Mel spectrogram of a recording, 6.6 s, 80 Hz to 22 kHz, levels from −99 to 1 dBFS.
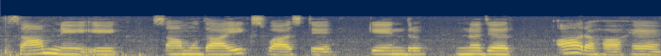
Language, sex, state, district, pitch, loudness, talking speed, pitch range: Hindi, female, Haryana, Jhajjar, 195 Hz, -15 LUFS, 80 wpm, 180-205 Hz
